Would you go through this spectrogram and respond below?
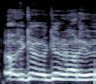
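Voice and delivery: high-pitched mock fussing; high, rambling mock protest; imitating panicked man. Retells upset man at dog fight.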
